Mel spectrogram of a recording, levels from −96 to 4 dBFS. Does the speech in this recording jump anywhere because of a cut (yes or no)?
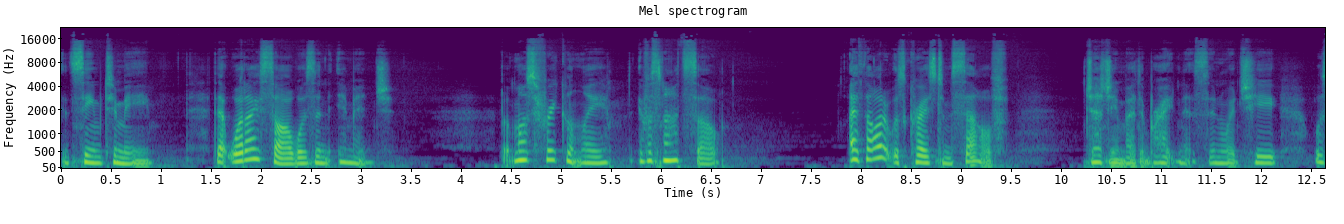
no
